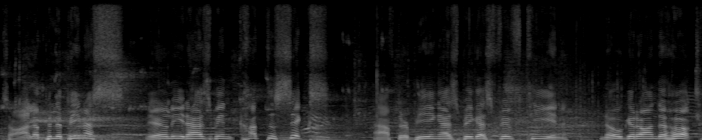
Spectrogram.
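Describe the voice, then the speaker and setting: A man with a high voice calls a live basketball game play by play, firing off short, rapid calls as the action moves. On the big plays he breaks into a shout over the arena. The delivery is brisk and continuous. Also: very animated, over music. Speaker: play-by-play commentator. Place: indoor arena.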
